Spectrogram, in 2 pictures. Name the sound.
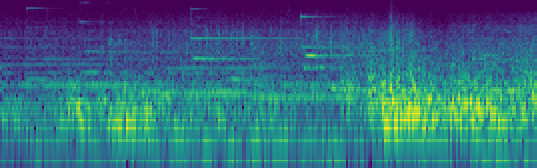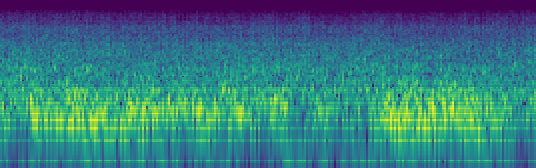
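thunderstorm with rain outside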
